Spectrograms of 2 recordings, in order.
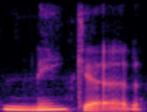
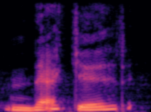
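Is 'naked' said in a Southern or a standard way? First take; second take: standard; Southern. First: It is said with a standard pronunciation. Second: It is said with a Southern pronunciation. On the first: "instead of naked" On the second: "in the South, a lot of people say naked"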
